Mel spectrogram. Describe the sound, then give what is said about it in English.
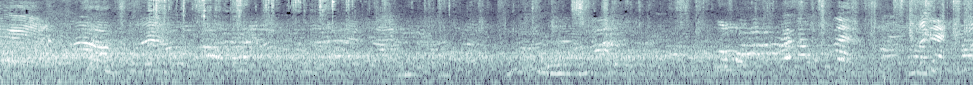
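A crowd of children playing, with overlapping shouts, chatter and high-pitched calls forming a steady, busy wash of voices for the whole stretch, loud and continuous without pauses. “So, last group of kids I'll let you hear before I head back into the car and move off for the day.”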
